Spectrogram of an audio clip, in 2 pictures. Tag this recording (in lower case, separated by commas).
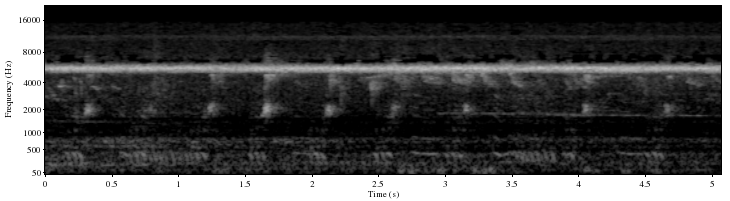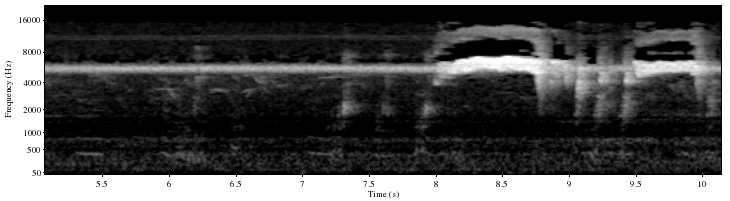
pheasant crowing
